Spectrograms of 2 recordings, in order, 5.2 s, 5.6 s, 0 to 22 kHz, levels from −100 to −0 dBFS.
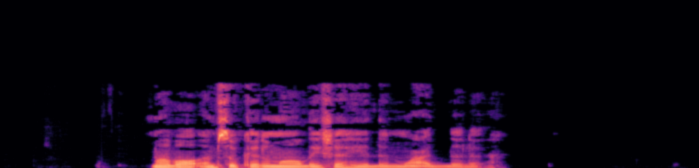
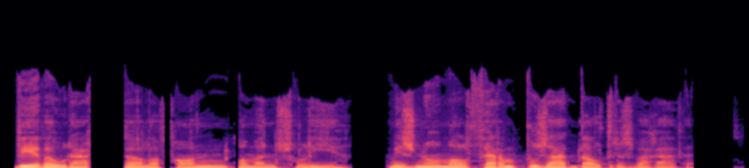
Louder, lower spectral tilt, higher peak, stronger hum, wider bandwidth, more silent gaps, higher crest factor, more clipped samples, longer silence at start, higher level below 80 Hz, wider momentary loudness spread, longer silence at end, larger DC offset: about the same, -19 LUFS vs -20 LUFS; second, -5.5 dB/octave vs -7.5 dB/octave; about the same, -2 dBFS vs -2 dBFS; neither; about the same, 11.5 kHz vs 12 kHz; second, none vs 0.68-0.94 s, 1.24-1.29 s, 2.64-2.90 s; about the same, 20 dB vs 16 dB; neither; first, 1.15 s vs 0.1 s; second, -64 dBFS vs -42 dBFS; about the same, 11 LU vs 11 LU; first, 1.55 s vs 0.4 s; neither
